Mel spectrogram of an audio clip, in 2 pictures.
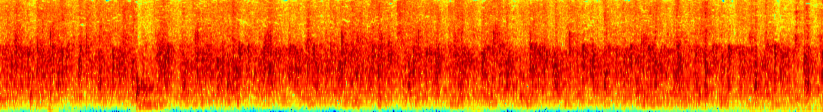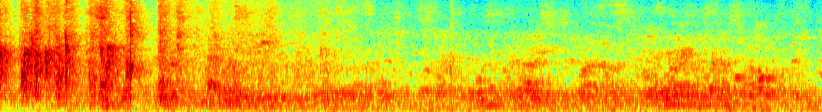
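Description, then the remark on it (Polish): Sustained audience applause for the author of a book, a dense crackle of many hands clapping for about seven seconds, then fading out into low murmuring and quiet chatter from the crowd. “To niech drugie półtorej godziny teraz popisuje tą rzeczywiście wspaniałą, wstrząsającą książkę i, i poproszę dla niego brawa wyszło.”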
